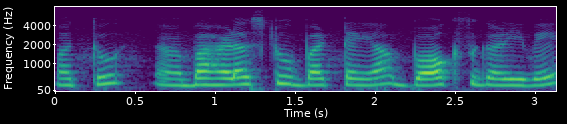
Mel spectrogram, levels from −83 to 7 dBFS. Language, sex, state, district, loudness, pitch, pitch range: Kannada, female, Karnataka, Bidar, -17 LUFS, 240 Hz, 230-260 Hz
